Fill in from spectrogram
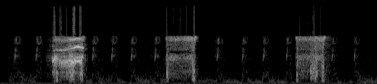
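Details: Tawny owl, 5 June 2010: three loud, rough, hissing calls about a second apart, each lasting a fraction of a second. Faint clicking and shuffling sounds fill the gaps.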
